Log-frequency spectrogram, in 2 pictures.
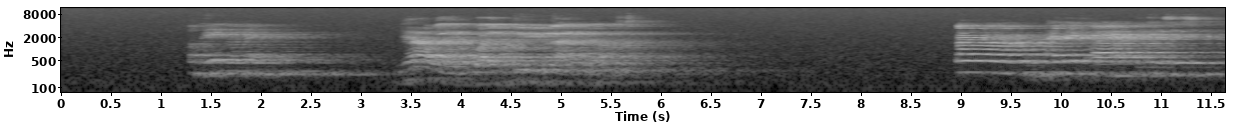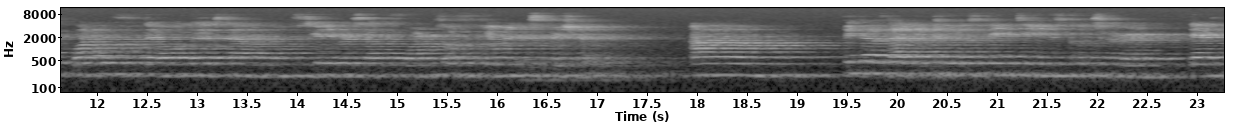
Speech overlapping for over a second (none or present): none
